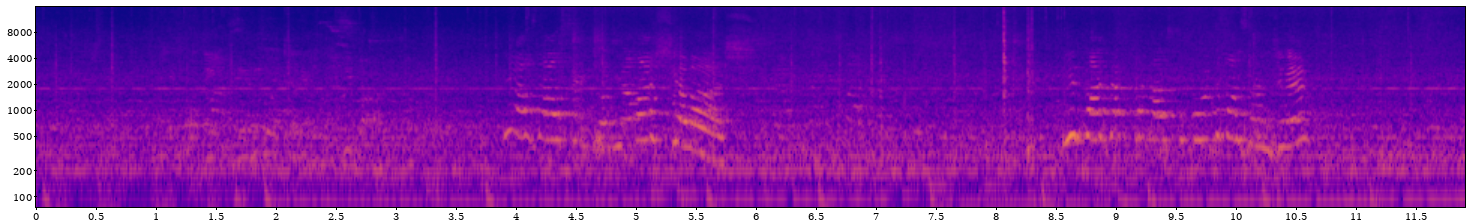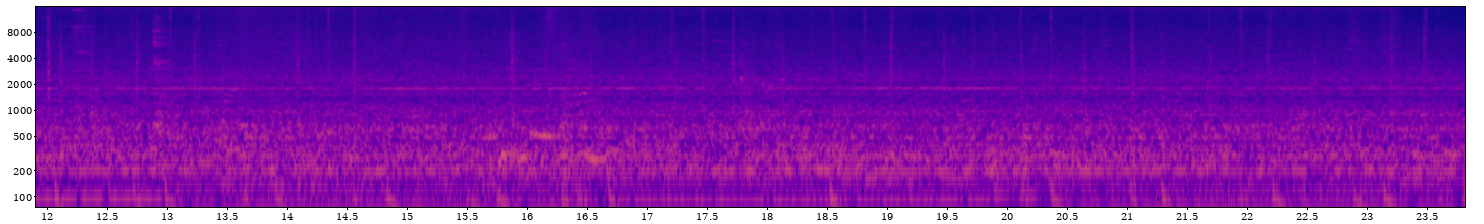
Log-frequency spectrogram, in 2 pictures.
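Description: A stand mixer motor hums steadily as its paddle churns a thick dough.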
